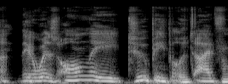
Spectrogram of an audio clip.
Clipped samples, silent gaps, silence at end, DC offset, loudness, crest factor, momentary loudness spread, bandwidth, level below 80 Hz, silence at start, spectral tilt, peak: under 0.1%; none; 0 s; under 0.1%; -20 LUFS; 14 dB; 2 LU; 16 kHz; -42 dBFS; 0 s; -6 dB/octave; -6 dBFS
